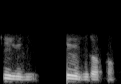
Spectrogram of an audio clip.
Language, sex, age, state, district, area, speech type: Odia, male, 45-60, Odisha, Nuapada, urban, conversation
